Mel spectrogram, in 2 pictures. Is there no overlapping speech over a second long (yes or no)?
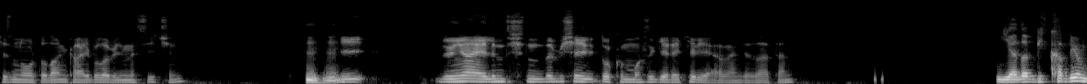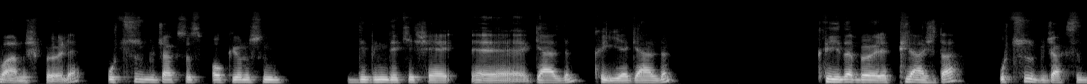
yes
